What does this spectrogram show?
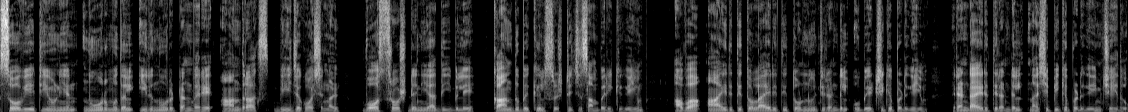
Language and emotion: Malayalam, neutral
